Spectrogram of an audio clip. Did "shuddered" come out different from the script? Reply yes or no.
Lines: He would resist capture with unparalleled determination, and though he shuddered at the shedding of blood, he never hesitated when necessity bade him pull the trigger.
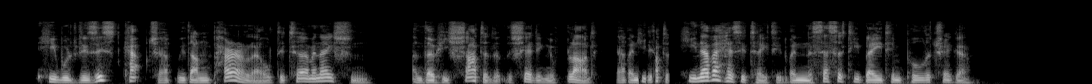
no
